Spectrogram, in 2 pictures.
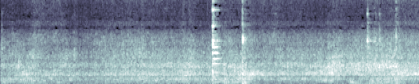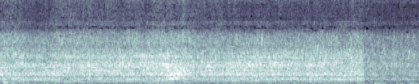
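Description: Fried parshe fish sizzling steadily in hot oil and green chilli paste in a metal wok. A metal spatula stirs it, clinking against the wok a few times about three seconds in.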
